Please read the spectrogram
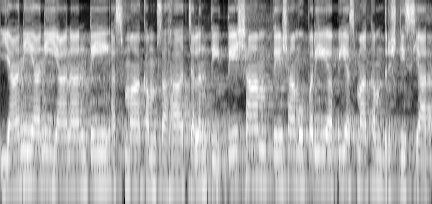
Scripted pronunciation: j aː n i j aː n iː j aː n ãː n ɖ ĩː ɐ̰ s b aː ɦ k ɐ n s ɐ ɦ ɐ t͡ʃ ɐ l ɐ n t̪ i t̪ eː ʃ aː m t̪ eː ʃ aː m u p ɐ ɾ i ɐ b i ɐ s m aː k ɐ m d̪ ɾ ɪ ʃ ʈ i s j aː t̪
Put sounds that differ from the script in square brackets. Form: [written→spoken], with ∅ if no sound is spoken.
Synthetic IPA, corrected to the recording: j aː n i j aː n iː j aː n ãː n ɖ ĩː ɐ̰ s [b→m] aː [ɦ→∅] k ɐ [n→m] s ɐ ɦ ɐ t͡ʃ ɐ l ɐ n t̪ i t̪ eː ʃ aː m t̪ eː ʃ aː m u p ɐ ɾ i ɐ [b→p] i ɐ s m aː k ɐ m d̪ ɾ ɪ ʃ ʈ i s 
